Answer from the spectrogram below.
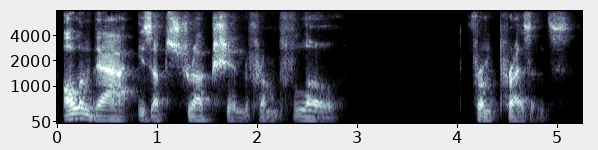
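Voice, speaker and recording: A man coaching listeners, talking calmly and leading them through a slow guided breathing exercise with many questions. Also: low-pitched. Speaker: dating and confidence coach.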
